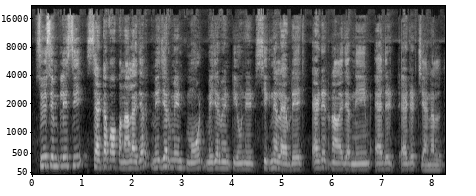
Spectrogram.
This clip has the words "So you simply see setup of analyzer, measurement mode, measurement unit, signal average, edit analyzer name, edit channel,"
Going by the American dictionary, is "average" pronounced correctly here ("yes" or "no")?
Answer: no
